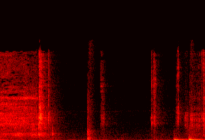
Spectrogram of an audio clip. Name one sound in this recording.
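A peeler scrapes the skin off a carrot.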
